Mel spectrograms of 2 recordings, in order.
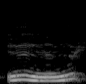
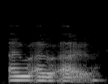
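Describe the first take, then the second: First: It is said as a single vowel word. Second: It is said as three separate letters. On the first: The speaker calls it wrong. "we don't say ooh" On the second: The speaker calls it right. "it is O O O"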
